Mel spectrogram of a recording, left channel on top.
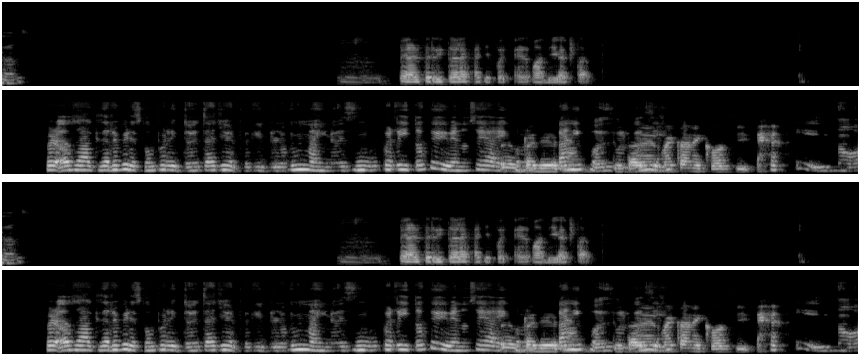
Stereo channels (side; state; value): both; identical; correlation 1.00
